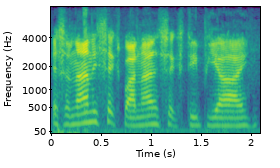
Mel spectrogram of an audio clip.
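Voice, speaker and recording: A man narrates an informal screen tutorial in a very bright, sharp voice pitched a little high. His s sounds whistle, and he explains things in a casual, folksy way. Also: racing. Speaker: software tutorial instructor.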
